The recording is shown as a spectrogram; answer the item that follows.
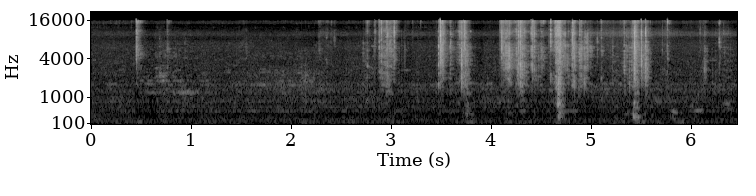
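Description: Paper and plastic wrapping crinkling and rustling as it is handled, quiet at first, then a run of short, sharp crackles from about halfway in.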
